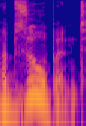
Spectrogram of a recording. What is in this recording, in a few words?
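"absorbent", British English; əbˈzɔː.bənt; uhb-ZOR-buhnt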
